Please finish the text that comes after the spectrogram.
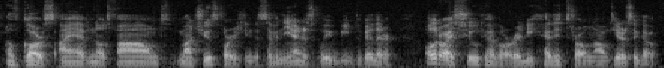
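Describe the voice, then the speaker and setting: A man reading a visual novel aloud as a let's player, in expressive, dramatic first-person narration with casual asides. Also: on the low side, fairly quick.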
